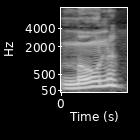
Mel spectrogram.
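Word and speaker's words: Munn: a band uh from if I'm pronouncing it right moon but it's it's spelled m-u-n-n yeah yeah that was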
